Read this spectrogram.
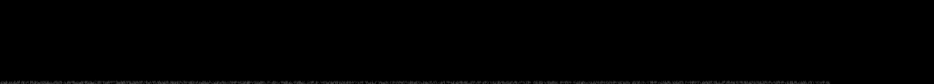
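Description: A train engine rumbles low and steadily as a train rolls away along the track.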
